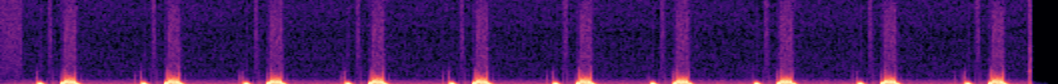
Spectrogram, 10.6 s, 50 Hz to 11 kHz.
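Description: Regular heartbeat about 58 a minute with a harsh murmur filling late systole; mitral valve prolapse murmur heard through a standing-to-squatting maneuver.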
